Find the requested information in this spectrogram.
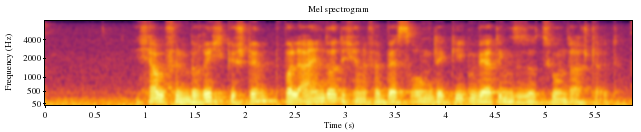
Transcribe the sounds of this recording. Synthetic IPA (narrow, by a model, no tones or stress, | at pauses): ʔɪçhaːbəfyːɐdeːnbəʁ̞ɪçtɡ̥əʃtɪmtv̥aɪleːɐʔaɪndɔʏtɪçʔaɪnəfɛɐbɛsəʁ̞ʊŋdeːɐɡeːɡŋ̩vɛɐtɪɡŋ̩zituat͡sjoːnda̰ːɐʃtɛ̰lt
